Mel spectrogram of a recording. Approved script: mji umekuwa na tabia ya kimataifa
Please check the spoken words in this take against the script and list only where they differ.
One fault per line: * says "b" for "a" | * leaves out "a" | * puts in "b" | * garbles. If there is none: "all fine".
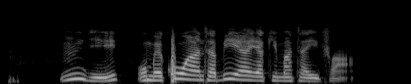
* leaves out "na"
